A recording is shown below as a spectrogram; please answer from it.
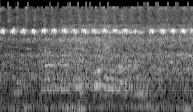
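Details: Tower Bluetooth speaker: thin, very high chirp repeating about eleven times a second over a quiet background; chirping fault, cause unknown, memory card socket pins found soldered.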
